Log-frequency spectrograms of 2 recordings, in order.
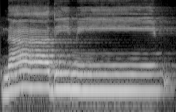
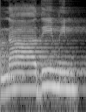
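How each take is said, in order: First: The vowel before the final n is stretched. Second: The vowel before the final n is short. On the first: The speaker calls it right. "ساکن لگا لیا" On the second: The speaker calls it wrong. "آپ نے اس کو ایسے نہیں پڑھنا"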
